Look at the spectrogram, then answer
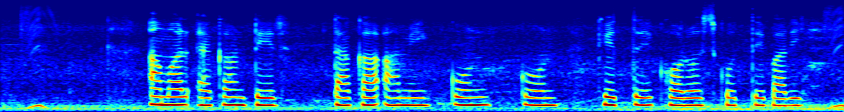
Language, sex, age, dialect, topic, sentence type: Bengali, female, 18-24, Rajbangshi, banking, question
